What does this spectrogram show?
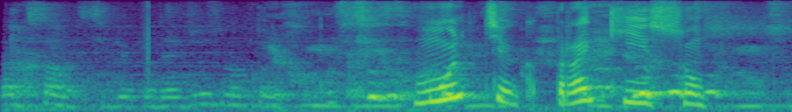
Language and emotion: Russian, neutral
